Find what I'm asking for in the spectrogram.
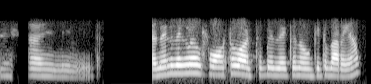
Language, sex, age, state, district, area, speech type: Malayalam, female, 18-30, Kerala, Kozhikode, urban, conversation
